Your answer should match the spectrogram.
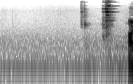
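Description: Two short, light metallic clinks, high and ringing, come about a second and a half in, with a faint steady hum underneath.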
